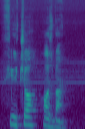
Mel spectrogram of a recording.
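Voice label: "future husband", Nigerian Pidgin, male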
